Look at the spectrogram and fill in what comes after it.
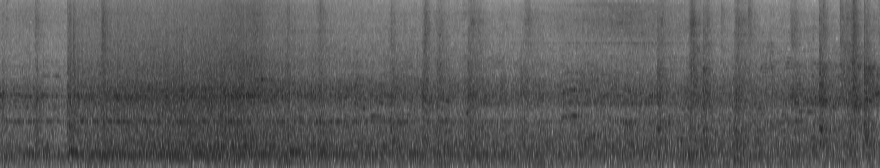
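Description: Passenger train pulling into the platform, its coaches rolling past close by: steady wheel-on-rail noise with scattered clicks of wheels passing over rail joints, more of them near the end.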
